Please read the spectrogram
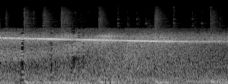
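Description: Jet-engine flyby sound effect for a spaceship passing overhead: one steady high whine that falls slowly in pitch, over background music.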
